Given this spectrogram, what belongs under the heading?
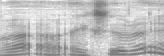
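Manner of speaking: high, quiet mock innocence; feigned surprise.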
